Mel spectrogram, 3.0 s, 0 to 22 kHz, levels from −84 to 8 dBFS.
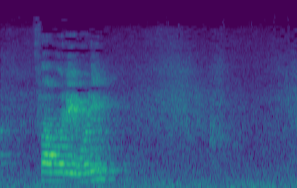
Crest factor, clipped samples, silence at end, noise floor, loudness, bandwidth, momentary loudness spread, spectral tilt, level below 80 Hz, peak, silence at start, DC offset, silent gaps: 18 dB; under 0.1%; 0 s; -45 dBFS; -24 LUFS; 15 kHz; 23 LU; -4 dB/octave; -50 dBFS; -10 dBFS; 0 s; under 0.1%; none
